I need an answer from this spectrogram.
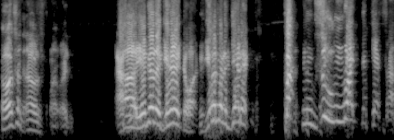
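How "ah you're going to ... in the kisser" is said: very high-pitched, threatening tone. Doing the Honeymooners husband threatening Norton: Ralph Kramden impression. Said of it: "you say that to Alice".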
